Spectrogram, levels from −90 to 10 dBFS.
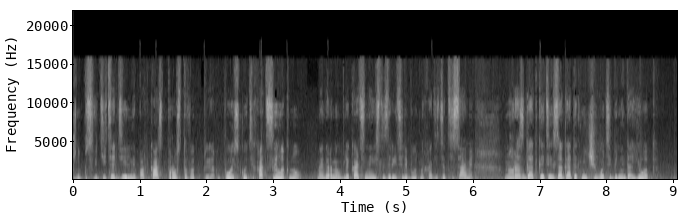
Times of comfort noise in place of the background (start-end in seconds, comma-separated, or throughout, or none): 3.50-3.65, 8.85-9.00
